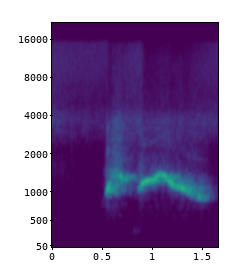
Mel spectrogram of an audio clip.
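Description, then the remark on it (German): A person tries to whistle, producing a single breathy, airy tone that wavers and slides in pitch for about a second, with no talking over it. “siehst du, ich kann nicht pfeifen.”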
